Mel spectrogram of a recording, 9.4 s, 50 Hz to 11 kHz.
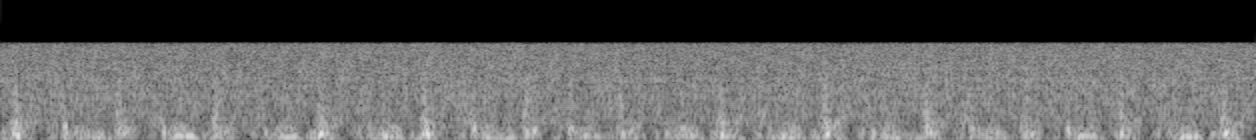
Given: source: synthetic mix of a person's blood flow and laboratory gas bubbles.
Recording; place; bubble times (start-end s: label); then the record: Doppler ultrasound of blood flow; precordium
no bubbles
From the record:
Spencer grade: 0 (complete lack of bubble signals)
